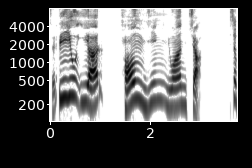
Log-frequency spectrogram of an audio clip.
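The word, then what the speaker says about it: Pu'er: I will spell it first before I attempt to pronounce it. PUER Hong Yin Yuan Cha.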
